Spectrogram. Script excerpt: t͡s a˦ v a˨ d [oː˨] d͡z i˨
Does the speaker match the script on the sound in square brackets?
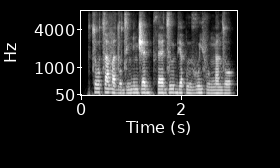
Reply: no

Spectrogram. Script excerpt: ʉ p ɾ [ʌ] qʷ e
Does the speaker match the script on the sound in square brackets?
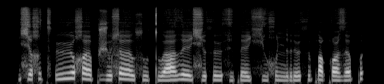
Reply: no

